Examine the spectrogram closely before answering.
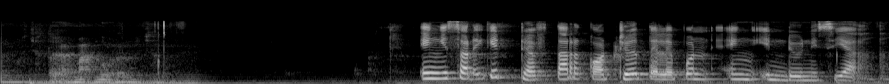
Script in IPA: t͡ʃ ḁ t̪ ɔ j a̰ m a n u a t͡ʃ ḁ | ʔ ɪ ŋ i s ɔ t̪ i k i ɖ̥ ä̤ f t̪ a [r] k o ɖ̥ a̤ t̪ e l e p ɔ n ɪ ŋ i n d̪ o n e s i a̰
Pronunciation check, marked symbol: correct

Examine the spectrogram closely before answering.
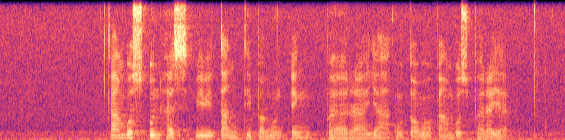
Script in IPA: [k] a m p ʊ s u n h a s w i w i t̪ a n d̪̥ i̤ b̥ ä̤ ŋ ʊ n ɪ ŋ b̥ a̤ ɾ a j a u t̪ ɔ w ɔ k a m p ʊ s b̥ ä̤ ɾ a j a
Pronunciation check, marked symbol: correct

